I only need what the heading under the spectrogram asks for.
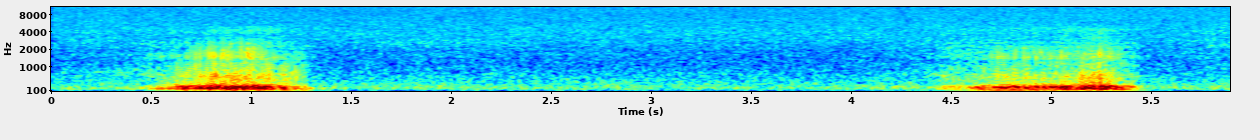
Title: The best mom snore ever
